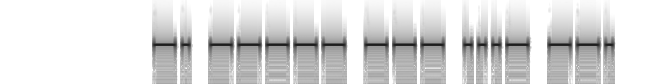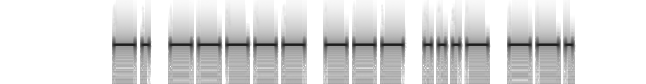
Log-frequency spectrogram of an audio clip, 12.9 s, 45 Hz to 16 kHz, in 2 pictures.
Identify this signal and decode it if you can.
Morse code, heard as a keyed tone, about 17 wpm, 700 Hz. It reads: N0OVG N0OVG
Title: USA Call Signs - 5 Characters - Repeated 3x - 17wpm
